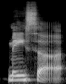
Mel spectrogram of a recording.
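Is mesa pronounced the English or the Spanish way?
English. It is pronounced with English sounds. "instead of mesa"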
